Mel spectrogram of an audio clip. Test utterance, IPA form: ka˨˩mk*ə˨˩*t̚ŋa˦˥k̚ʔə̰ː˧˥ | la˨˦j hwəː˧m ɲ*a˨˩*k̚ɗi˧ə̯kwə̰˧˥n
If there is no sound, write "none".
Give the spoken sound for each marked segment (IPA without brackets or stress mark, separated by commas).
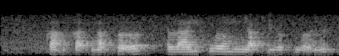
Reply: a˨˩, a˨˩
